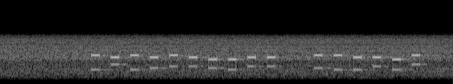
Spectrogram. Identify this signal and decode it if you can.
DTMF, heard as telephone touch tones, dialled by machine, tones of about 80 ms, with phone line noise and room echo. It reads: 3035984188 63281#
